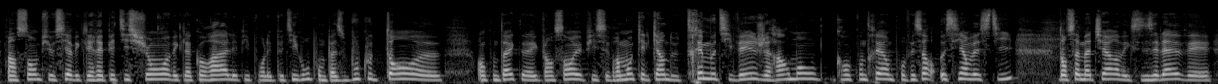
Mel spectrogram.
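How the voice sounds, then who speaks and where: A young woman, a high school music student, answering fluently in a radio interview. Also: fairly even intonation, quick pace, dry recording. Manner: fluent, earnest praise.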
